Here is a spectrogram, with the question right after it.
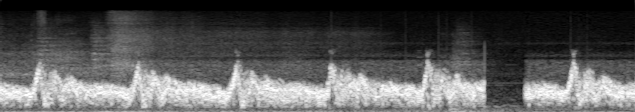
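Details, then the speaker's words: Internal carotid artery Doppler spectral signal in a teaching lecture: pulsing whooshing flow about one beat a second, always forward through systole and diastole without going silent, since the brain needs perfusion all cycle; normal low-resistance flow. "este registro va siempre para adelante sístole diástole fue el que vimos al principio sístole diástole Por qué Porque el cerebro como Es lógico necesita estar irrigado durante todas las fases del ciclo cardíaco"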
